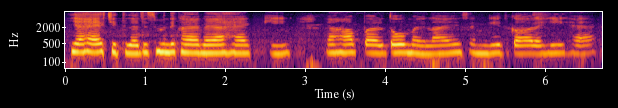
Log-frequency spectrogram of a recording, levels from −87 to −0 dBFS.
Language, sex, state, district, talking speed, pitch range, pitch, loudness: Hindi, female, Uttar Pradesh, Saharanpur, 150 wpm, 220-235 Hz, 230 Hz, -15 LUFS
